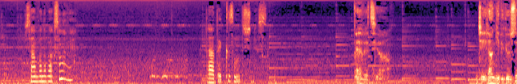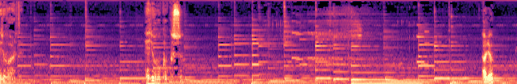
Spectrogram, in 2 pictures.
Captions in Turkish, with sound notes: Sen bana baksana bir. Dağdaki kızı mı düşünüyorsun? Evet ya. Ceylan gibi gözleri vardı. Hele o kokusu... [Telefon çalıyor] Alo.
